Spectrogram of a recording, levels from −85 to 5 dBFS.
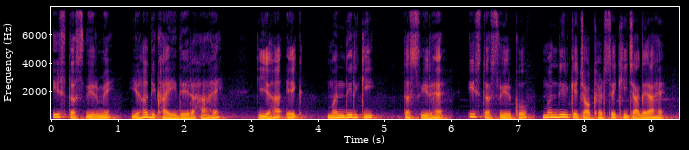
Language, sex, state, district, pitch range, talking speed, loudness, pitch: Hindi, male, Bihar, Gaya, 105-130 Hz, 160 wpm, -13 LUFS, 115 Hz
